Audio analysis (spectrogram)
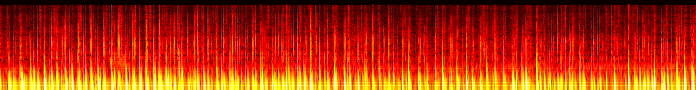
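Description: A hollow purple fabric East Carolina baseball cap with a structured crown is held up to a microphone and tapped and scratched quickly with fingertips and nails. The result is a rapid, continuous stream of short, dry, deep thumps with almost no ring and little brightness.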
